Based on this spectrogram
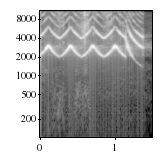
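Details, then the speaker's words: Rechargeable motion-sensing alarm hidden on an electric mountain bike, triggered by moving the bike: shrill electronic tone warbling about three times a second, then cut off when switched off. "that uh detects movement, and it's already gone off a couple of times. I don't know if you've heard it. So, if I'm looking to um move this bike in any way, uh, an audible alarm goes off."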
